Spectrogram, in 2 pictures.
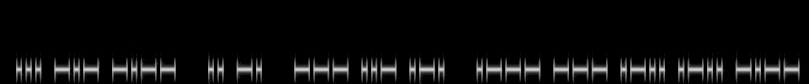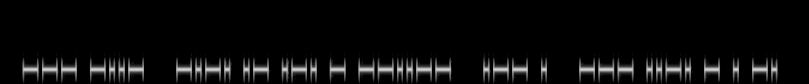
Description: Morse code, heard as a keyed tone, about 25 wpm, 700 Hz. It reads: SKY IN OUR JOLLY OX CART, WE OFTEN
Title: Pangram Challenge v2 - 25wpm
